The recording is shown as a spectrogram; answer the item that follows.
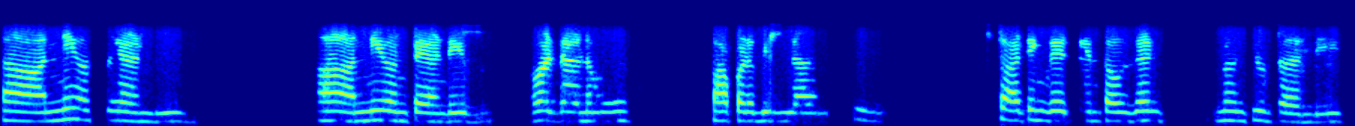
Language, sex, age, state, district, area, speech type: Telugu, female, 18-30, Andhra Pradesh, Visakhapatnam, urban, conversation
